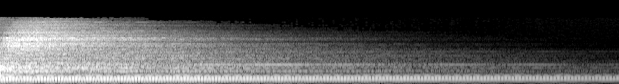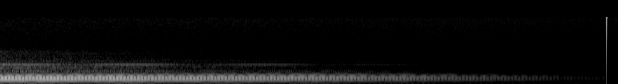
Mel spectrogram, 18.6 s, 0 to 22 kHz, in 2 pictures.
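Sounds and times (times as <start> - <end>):
two-tone gong single hits: 0.0 - 7.9.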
